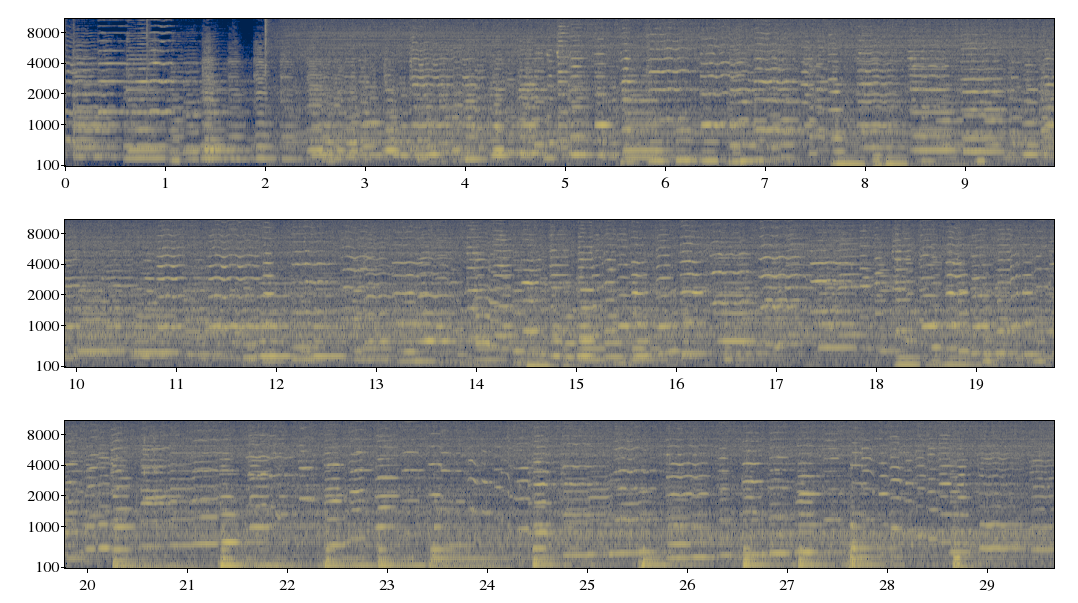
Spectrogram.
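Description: Background music: a string trio of violin, viola and cello playing a classical divertimento, with the lower strings coming in more strongly about two-thirds of the way through.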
